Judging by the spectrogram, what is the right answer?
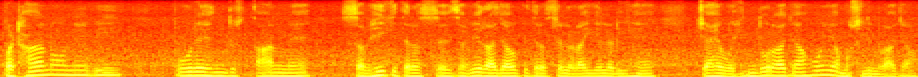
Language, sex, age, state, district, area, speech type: Urdu, male, 45-60, Delhi, South Delhi, urban, spontaneous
